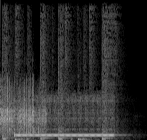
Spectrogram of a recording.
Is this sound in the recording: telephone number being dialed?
yes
